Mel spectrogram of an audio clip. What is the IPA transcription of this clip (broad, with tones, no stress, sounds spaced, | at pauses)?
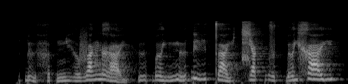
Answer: ɗ ɨ˧˩ h ə˨˩ t̚ ɲ i˨˩ ə̯ v a˧ ŋ ɣ a̰ː˧˨ j ʔ ɨ˧ ɓ ə˧ j n ɨ̰˧˥ ɗ i˨˦ t̪ a˨˩ j t͡ɕ a˦˥ k̚ z ə˨˩ t̚ ɗ ə˨˦ j x a˧ j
